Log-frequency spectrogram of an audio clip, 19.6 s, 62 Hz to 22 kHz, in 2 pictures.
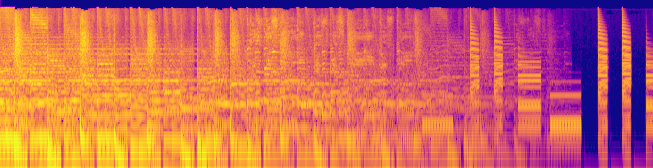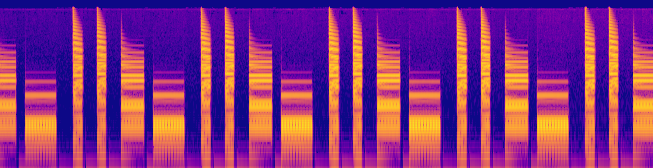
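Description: An electronic dance single released in 2003 opens with a dense, loud wash of layered synths, then drops into sharp, repeated staccato synth stabs in a steady rhythm with short silences between, no vocals.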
